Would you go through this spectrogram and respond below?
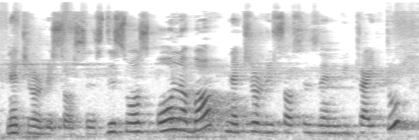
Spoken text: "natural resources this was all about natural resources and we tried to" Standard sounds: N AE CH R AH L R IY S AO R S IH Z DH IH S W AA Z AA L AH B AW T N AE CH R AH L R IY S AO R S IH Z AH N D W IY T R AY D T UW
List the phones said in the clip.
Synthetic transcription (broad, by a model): N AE CH R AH L R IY S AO R S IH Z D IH S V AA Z AA L AH B AW T N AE CH R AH L R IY S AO R S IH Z AH N D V IY T R AY D T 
